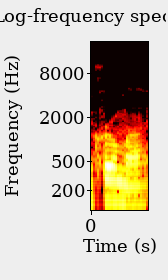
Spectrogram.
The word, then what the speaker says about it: Nkrumah: So it's the exact opposite of what Gaddafi was trying to do with Pan-Africanism, or Nkrumah. Is that how you pronounce the Ghanaian's name? Yeah, Kwame Nkrumah.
